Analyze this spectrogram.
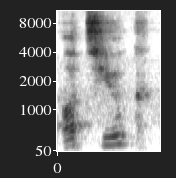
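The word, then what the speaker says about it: Okhotiuk: defenseman Shakir Mukhmadulin and Nikita Okotiuk, actually is how you say that, and NHL draft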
